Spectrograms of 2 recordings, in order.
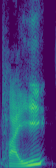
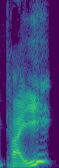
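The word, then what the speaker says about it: Tait: And I know that the guy Mick Abel was a first round pick, and I just learned how to pronounce this guy's name, Taiit, which is say it with me, Taiit. Taiit.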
